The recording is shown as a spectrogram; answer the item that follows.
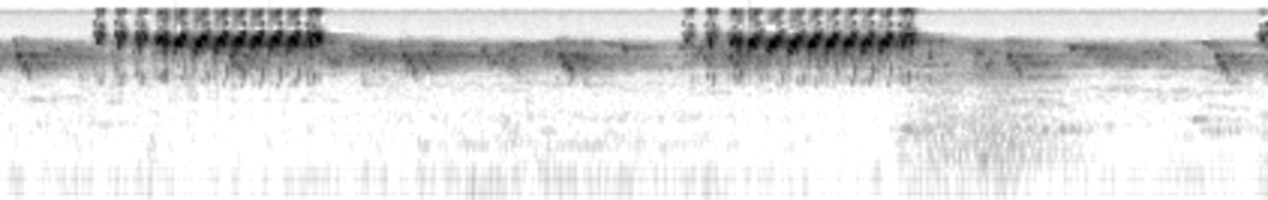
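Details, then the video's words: Two bursts of rapid, high, tinkling notes from a bananaquit perched on a hand, about three and a half seconds apart. Soft rustling comes after the second phrase, and a low background hum is steady throughout. "SIBITE CANTANDO NA MÃO"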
